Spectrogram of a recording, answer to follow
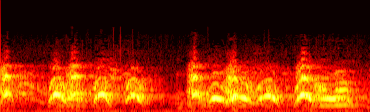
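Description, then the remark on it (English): A chorus of dogs and puppies barking and yipping in quick, overlapping bursts at a dog pound, steady, with no voices. Higher puppy yaps from a dog's litter of puppies mix with fuller barks. “Judy and Randolph are at the dog pound, picking out a new mascot for the baseball team.”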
